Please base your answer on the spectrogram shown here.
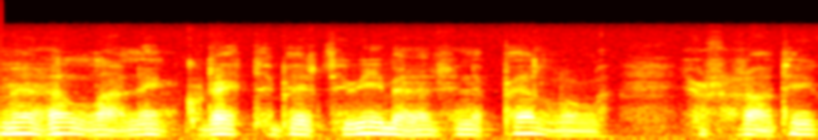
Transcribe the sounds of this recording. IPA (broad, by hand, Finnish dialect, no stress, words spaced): myæ̹ selːɑil leŋkːu tehtiːj jɑ piɛstiːʋ ʋiːmesel sinːep pelːolːe josːɑ sɑːtiːŋ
